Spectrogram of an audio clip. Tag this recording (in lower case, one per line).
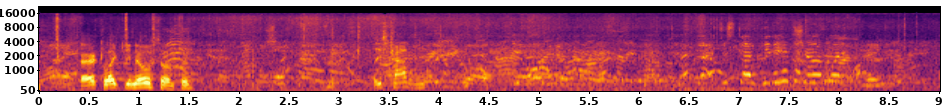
speech
clip-clop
